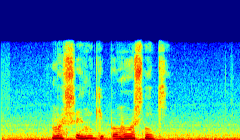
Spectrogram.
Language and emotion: Russian, sad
